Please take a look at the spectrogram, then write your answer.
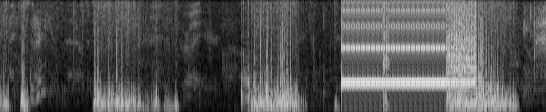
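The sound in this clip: A telephone line tone sounds while a call is transferred: a steady electronic two-pitch tone of about two seconds follows bursts of talk, and a voice overlaps its end.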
